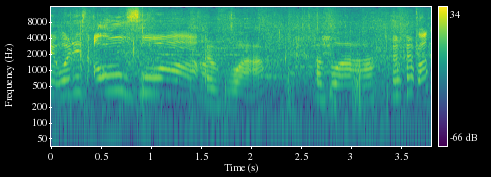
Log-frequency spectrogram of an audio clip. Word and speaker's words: au revoir: What is au revoir?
